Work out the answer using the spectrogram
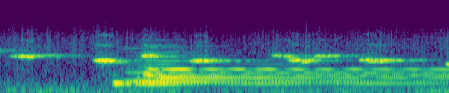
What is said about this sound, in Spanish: El silbido clave porteña que ella esperaba con tanta ansiedad.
